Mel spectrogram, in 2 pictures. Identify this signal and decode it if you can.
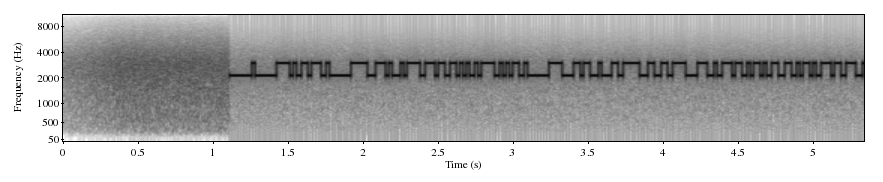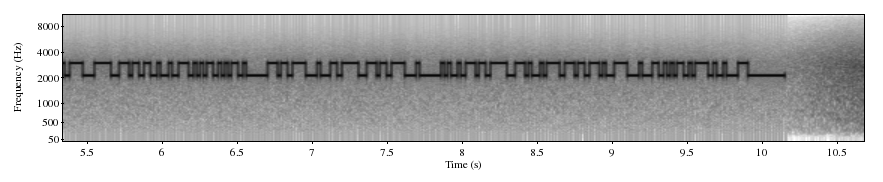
RTTY (45.45 baud, 850 Hz shift), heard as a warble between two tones, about 2550 Hz centre. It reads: THE RESOLUTION DID NOT PASS OUT OF THE HOUSE.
